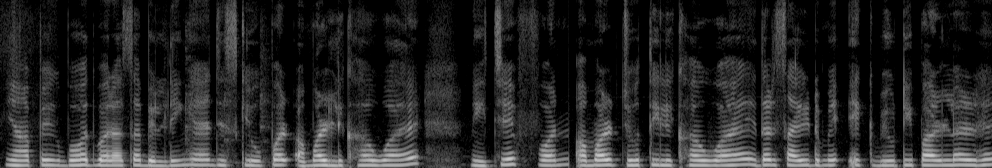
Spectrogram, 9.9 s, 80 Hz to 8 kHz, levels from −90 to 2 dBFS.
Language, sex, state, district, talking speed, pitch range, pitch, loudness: Hindi, female, Bihar, Muzaffarpur, 155 wpm, 230-245 Hz, 235 Hz, -28 LUFS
